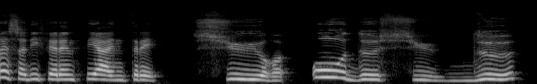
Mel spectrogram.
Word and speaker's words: au-dessus de: Y una cosita más, la S final de dessus y dessous es silenciosa, o sea que no se pronuncia. También existen au-dessus de y en dessous de.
